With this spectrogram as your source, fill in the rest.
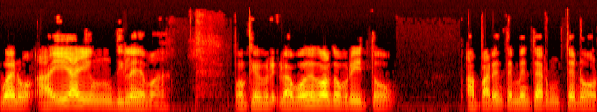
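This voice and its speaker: A man's dark, mellow tone with fairly even intonation over a quiet background. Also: moderate pace. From Dominican Republic. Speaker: opera tenor; TV guest. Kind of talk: TV interview. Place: studio. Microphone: lapel.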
